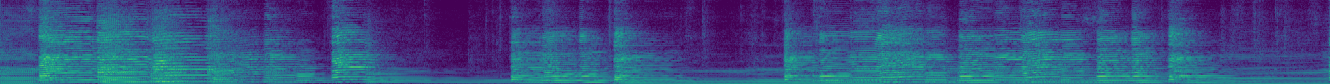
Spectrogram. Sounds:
musical instrument
music
saxophone
playing saxophone

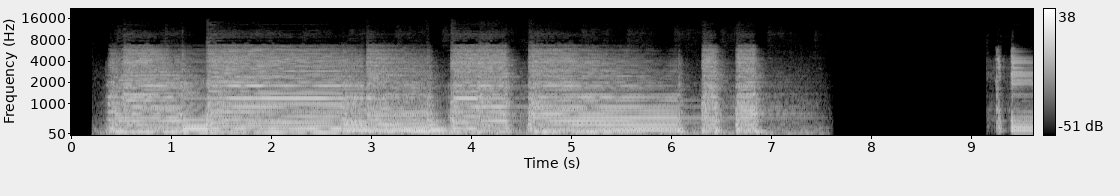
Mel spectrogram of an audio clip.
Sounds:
acoustic guitar
musical instrument
music
plucked string instrument
electric guitar
guitar

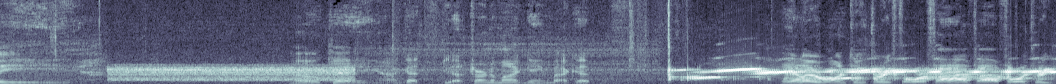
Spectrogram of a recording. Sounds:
inside a small room
speech
radio

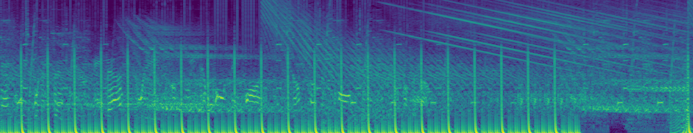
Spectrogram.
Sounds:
music

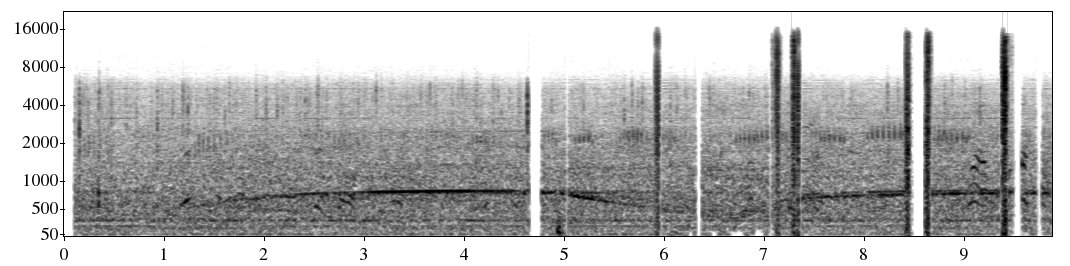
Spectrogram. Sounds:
fire
wind noise (microphone)
wind

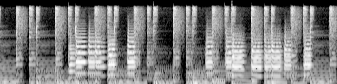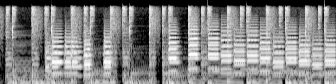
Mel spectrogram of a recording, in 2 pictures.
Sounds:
music

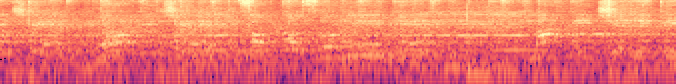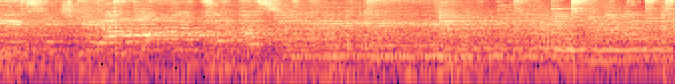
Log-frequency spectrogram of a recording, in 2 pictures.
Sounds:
jingle bell
music

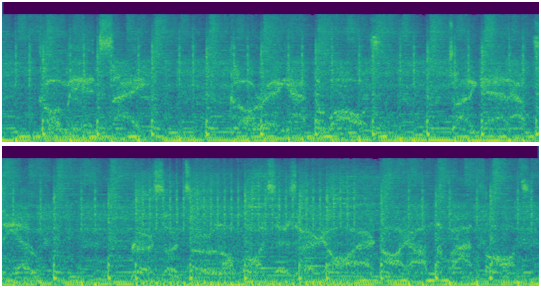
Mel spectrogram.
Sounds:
music

